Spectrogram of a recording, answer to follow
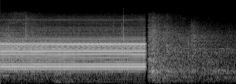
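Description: Ice arena scoreboard horn sounding one long, steady blast that cuts off sharply about one and a half seconds in.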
